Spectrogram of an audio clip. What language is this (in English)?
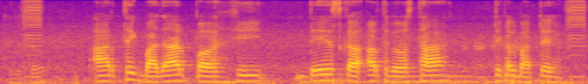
Bhojpuri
